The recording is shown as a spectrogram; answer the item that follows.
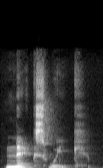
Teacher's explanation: In fast natural speech, the T in next often disappears. It sounds like next week, not next week, next week. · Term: elision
